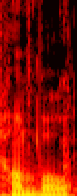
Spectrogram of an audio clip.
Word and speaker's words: Humboldt: Uh, um, am I pronouncing it right? Humboldt. Yeah. – Humboldt, um, yeah.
